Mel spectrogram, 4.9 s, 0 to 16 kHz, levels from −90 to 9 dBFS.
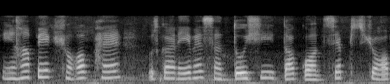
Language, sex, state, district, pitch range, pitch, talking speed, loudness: Hindi, female, Delhi, New Delhi, 240-270 Hz, 255 Hz, 160 wpm, -16 LUFS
